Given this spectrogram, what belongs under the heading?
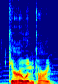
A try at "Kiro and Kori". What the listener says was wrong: No, it's Kiro and Kori. There's an O, not an A.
